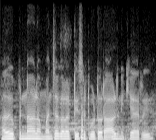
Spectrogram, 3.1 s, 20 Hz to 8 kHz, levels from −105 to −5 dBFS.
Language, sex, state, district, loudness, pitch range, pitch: Tamil, male, Tamil Nadu, Kanyakumari, -14 LUFS, 120-130 Hz, 125 Hz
